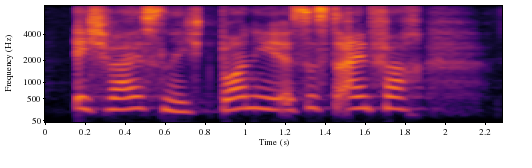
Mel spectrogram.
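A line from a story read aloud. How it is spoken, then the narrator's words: Choked voice. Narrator (German): bringt mit erstickter Stimme hervor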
